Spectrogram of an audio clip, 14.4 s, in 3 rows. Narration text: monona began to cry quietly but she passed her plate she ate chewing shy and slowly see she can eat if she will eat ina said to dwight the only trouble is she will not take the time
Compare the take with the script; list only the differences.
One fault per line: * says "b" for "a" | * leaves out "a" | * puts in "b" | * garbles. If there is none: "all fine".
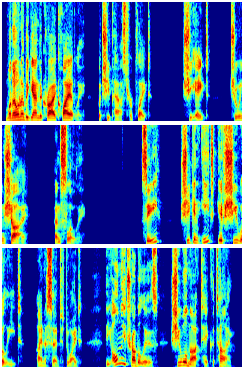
all fine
